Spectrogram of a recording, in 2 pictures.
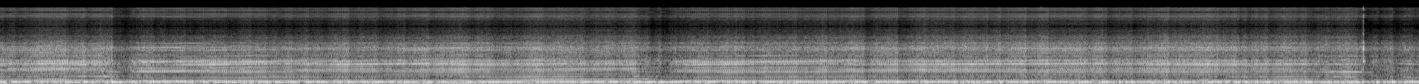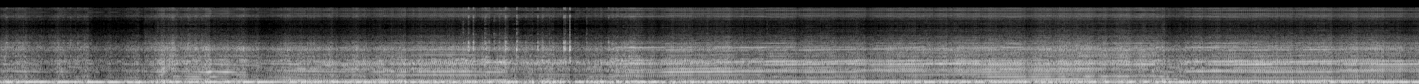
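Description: Alfa Romeo 156 GTA race car's engine heard from inside the cockpit, running hard under acceleration. Its pitch climbs through the gears, with upshifts about 1 and 6 seconds in. About halfway through the pitch falls away as the car brakes and downshifts, then climbs again with two more upshifts near the end.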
